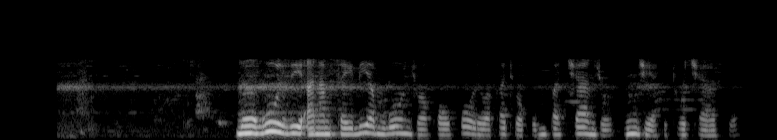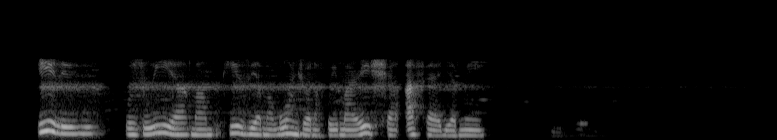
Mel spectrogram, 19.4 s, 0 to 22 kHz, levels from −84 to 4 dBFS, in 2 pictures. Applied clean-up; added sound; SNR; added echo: none; none; none; none.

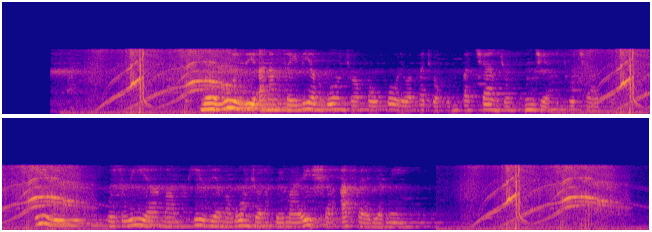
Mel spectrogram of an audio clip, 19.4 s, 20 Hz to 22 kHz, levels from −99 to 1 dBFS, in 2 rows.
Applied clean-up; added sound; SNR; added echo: none; Fireworks; 2 dB; reverberation time 1.6 s.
